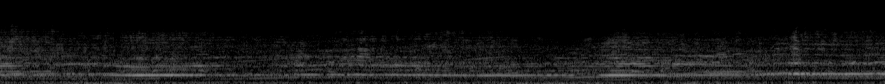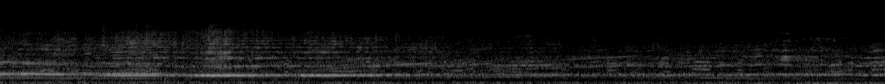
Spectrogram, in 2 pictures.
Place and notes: Silverstone, UK - british motorcycle grand prix 2016 ... moto two ...
moto two free practice two ... Maggotts ... Silverstone ... open lavalier mics on T bar strapped to sandwich box on collapsible chair ... windy grey afternoon ... rain stopped play ...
